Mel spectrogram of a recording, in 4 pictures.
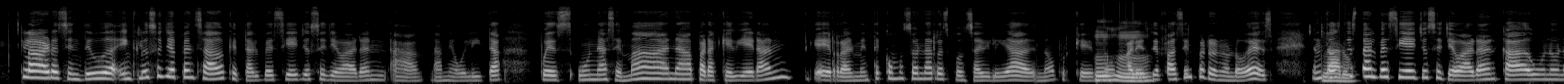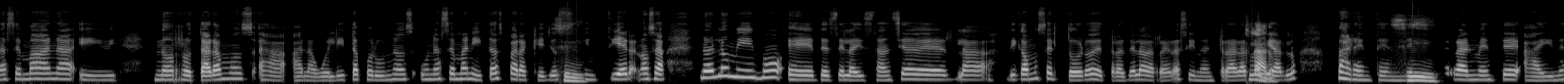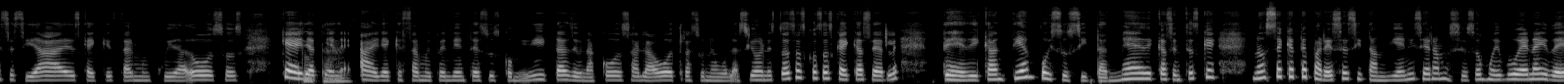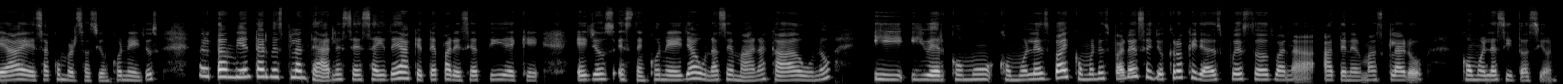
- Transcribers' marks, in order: static; distorted speech; "nebulizaciones" said as "nebulaciones"; other background noise
- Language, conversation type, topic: Spanish, advice, ¿Cómo puedo convertirme en el cuidador principal de un familiar mayor?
